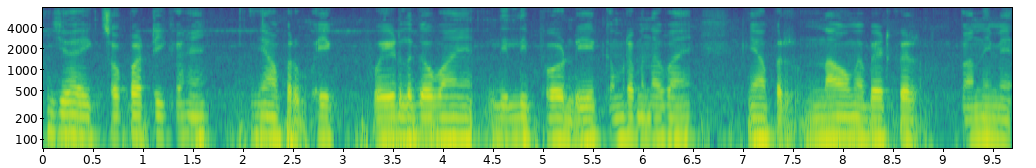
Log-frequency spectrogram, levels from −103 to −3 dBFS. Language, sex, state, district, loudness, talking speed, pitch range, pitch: Hindi, male, Rajasthan, Bikaner, -18 LUFS, 175 wpm, 100-105 Hz, 100 Hz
